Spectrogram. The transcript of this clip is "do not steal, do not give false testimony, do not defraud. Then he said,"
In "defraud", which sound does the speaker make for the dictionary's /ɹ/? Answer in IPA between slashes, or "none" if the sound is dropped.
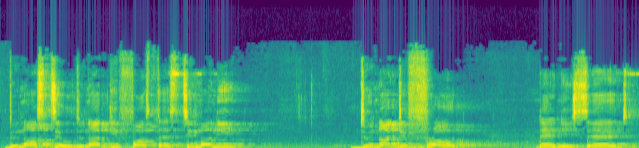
/ɹ/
